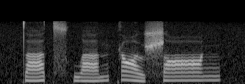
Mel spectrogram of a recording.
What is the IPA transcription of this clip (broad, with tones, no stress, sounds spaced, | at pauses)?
t̪ ä˧˥ t͡sʰ w a˧˥ n k ɑ˥˩ ʊ̯ ʂ ɑ˥ ŋ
